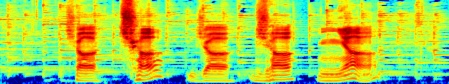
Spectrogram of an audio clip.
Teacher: Next come the consonants, which are organized according to their place of articulation, starting with the gutturals at the back of the throat, K, K, G, G, N, the palatals at the hard palate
